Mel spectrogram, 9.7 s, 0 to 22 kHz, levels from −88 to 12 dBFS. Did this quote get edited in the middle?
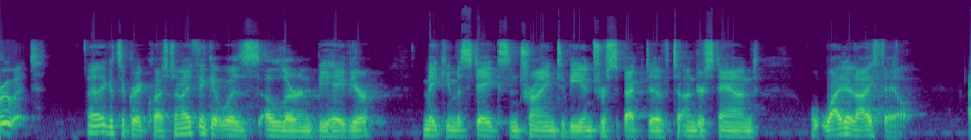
no; 0 cuts

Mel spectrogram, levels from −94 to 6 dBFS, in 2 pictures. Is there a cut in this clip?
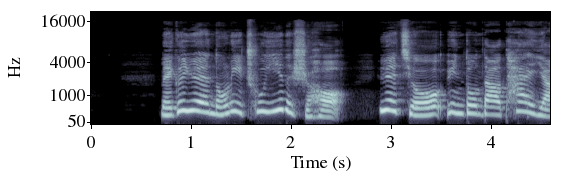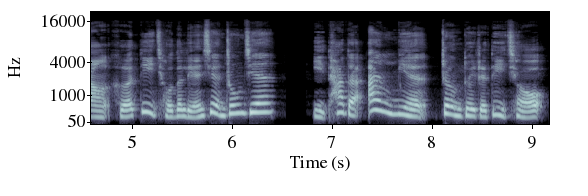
no; 0 cuts

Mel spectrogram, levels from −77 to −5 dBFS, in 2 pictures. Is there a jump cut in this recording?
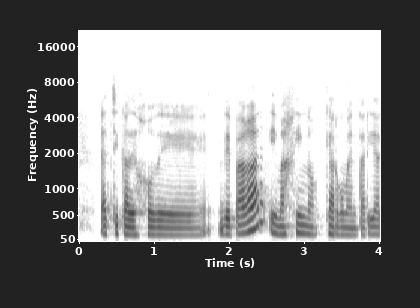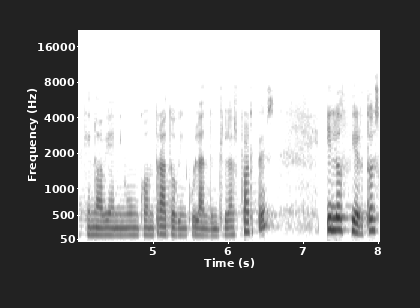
no; 0 cuts

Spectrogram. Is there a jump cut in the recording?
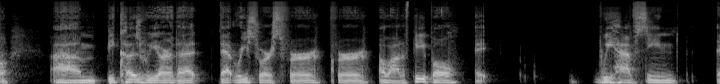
yes; 1 cut; at 3.3 s

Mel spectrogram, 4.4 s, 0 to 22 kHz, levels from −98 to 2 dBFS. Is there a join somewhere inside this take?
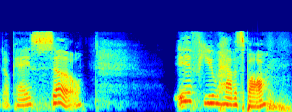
no; 0 cuts

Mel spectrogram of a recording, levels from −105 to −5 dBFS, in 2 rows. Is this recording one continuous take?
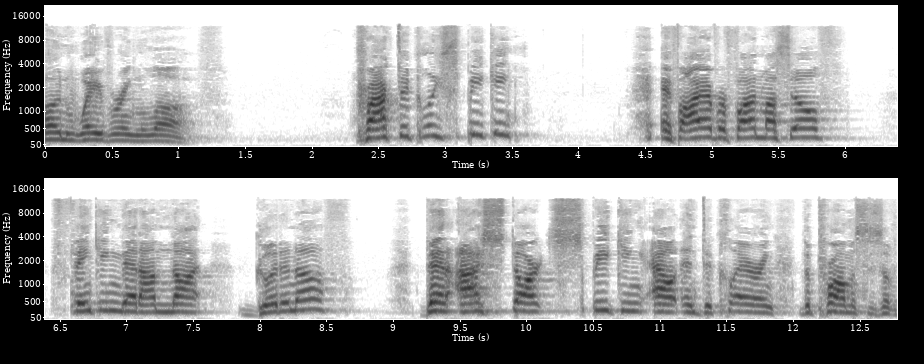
yes; 0 cuts

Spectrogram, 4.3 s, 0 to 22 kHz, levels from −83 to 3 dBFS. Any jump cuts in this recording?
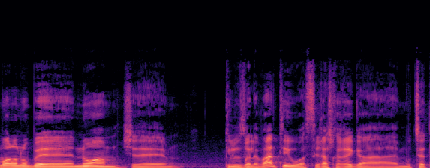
yes; 3 cuts; at 1.2 s, 2.4 s, 3.3 s

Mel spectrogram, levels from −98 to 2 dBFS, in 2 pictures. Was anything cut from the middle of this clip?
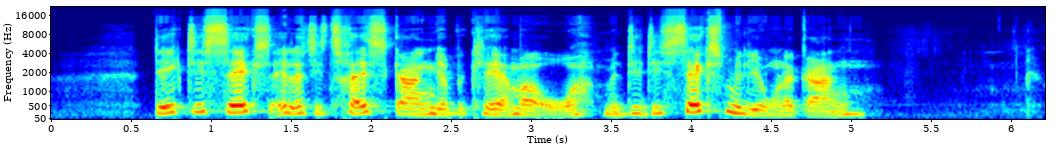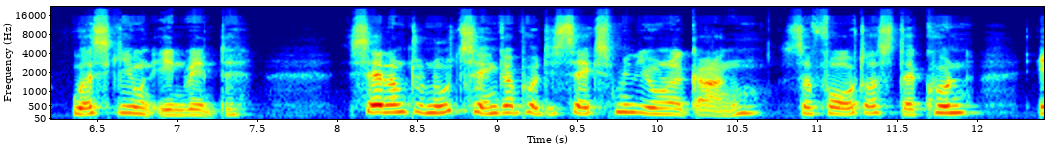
no; 0 cuts

